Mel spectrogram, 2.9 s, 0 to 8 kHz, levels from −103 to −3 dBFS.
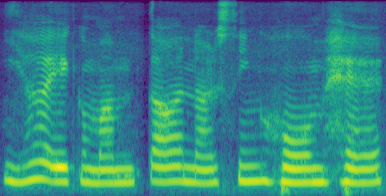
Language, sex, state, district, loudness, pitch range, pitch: Hindi, female, Bihar, Katihar, -15 LUFS, 210-230 Hz, 220 Hz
